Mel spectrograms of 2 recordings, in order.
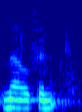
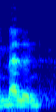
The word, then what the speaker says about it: Mellon: evening who's Mr Melvin who is the agent thank you good evening it's actually Mellon Melvin and Merlin the usual mispronunciation apologies thank you chair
